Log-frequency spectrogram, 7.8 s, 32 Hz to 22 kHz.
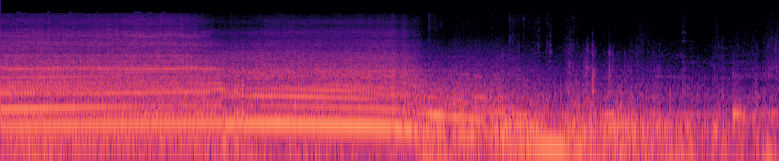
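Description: A Fiat Abarth 595 engine revs hard under acceleration, its rising growl loud and close, then gives way to rougher, noisier roaring and rumble as it pulls away.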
